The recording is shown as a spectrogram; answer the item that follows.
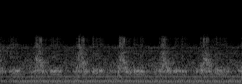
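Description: Baby's ultrasound heartbeat recording playing from a sound box inside a stuffed toy: fast, even beats about two and a half a second, over a steady low hum.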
